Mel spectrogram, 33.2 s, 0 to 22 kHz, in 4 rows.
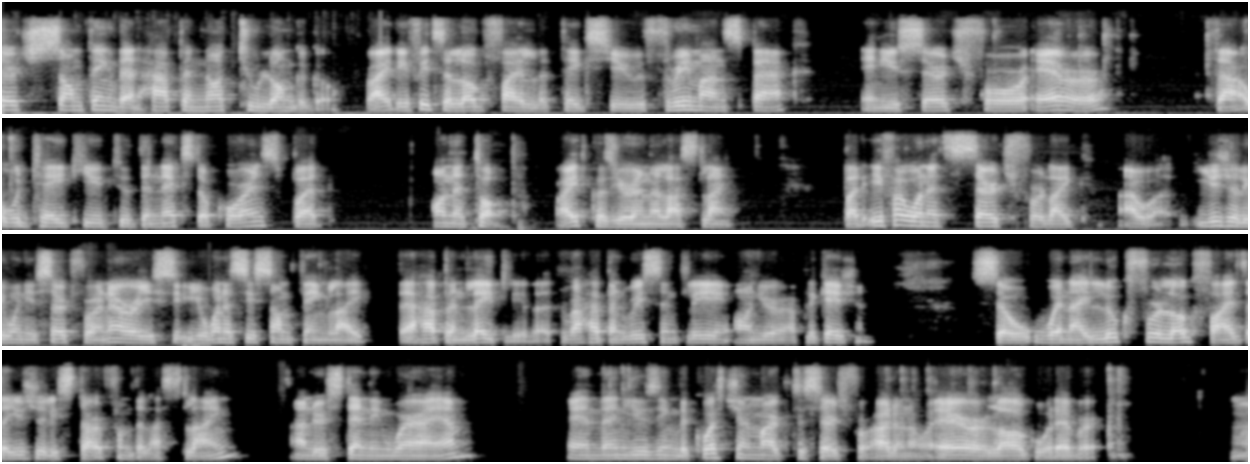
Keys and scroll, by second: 6.6-8.5 typing, 29.1 BackSpace, 32.4-33.1 typing.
